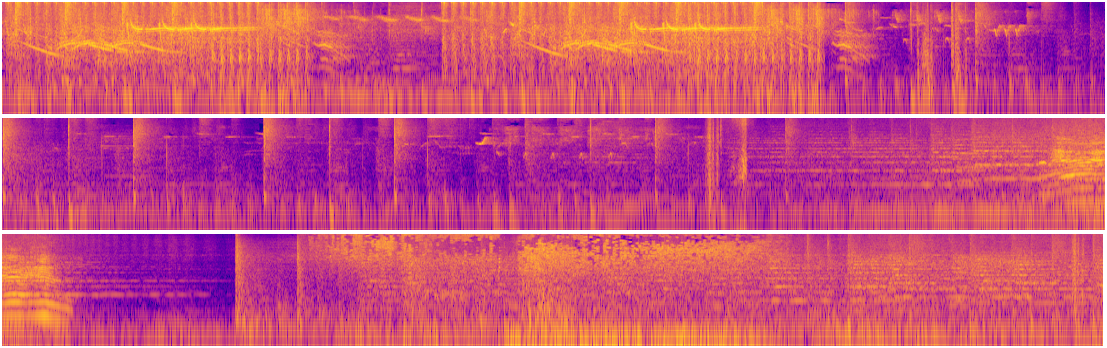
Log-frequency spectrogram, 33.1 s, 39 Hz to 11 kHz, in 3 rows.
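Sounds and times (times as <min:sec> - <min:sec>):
background music: 0:00.0 - 0:33.0
person roaring: 0:21.4 - 0:22.9.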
